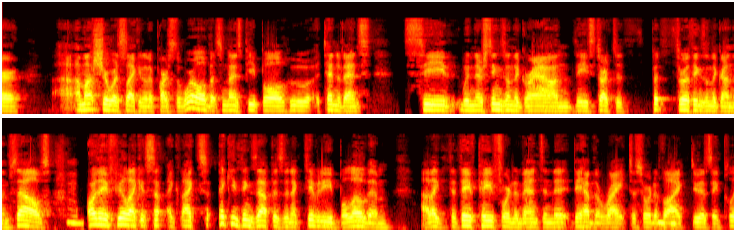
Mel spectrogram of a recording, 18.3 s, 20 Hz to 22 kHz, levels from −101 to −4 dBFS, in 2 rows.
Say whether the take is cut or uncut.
uncut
